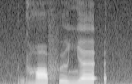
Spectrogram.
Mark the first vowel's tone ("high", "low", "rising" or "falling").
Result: low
